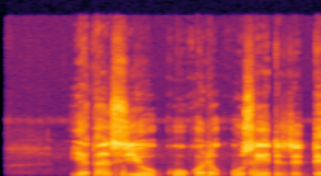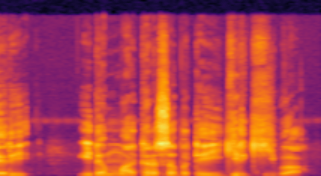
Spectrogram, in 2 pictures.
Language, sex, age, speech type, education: Hausa, male, 15-29, read, tertiary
